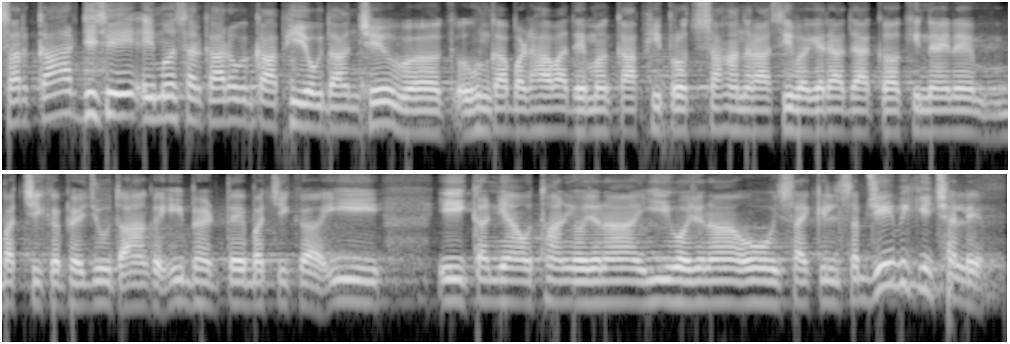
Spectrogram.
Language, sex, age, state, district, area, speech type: Maithili, male, 18-30, Bihar, Darbhanga, rural, spontaneous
